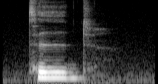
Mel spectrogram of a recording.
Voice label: "time" standard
